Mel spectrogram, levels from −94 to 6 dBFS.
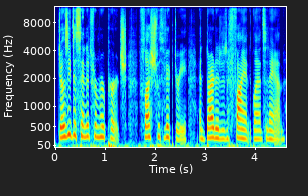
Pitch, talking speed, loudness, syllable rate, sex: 230 Hz, 195 wpm, -20 LUFS, 6.1 syllables/s, female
